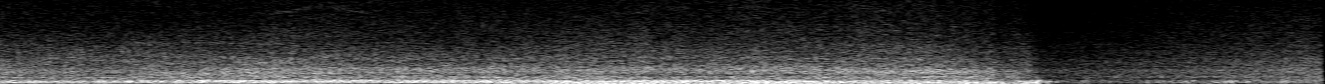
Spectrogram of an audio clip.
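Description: City bus engine and wet-road traffic as a bus drives off, a steady rush of engine and tyre noise over the wet road. The sound drops suddenly about five seconds in.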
